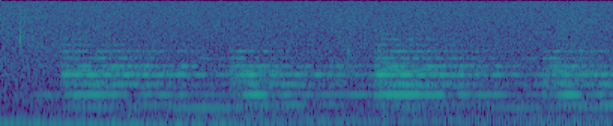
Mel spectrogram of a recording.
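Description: Church bells ring out over a green hill on a spring morning, about four slow, evenly spaced strikes whose rich tones hang on and overlap, fairly faint throughout.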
